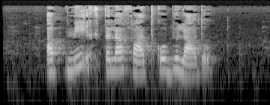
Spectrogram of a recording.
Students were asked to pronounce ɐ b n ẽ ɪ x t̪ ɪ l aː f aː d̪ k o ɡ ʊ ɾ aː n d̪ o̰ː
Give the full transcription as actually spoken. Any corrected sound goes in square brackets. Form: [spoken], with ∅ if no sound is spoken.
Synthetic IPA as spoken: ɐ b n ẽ ɪ x t̪ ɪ l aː f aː [t̪] k o [b] ʊ [l] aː [∅] d̪ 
